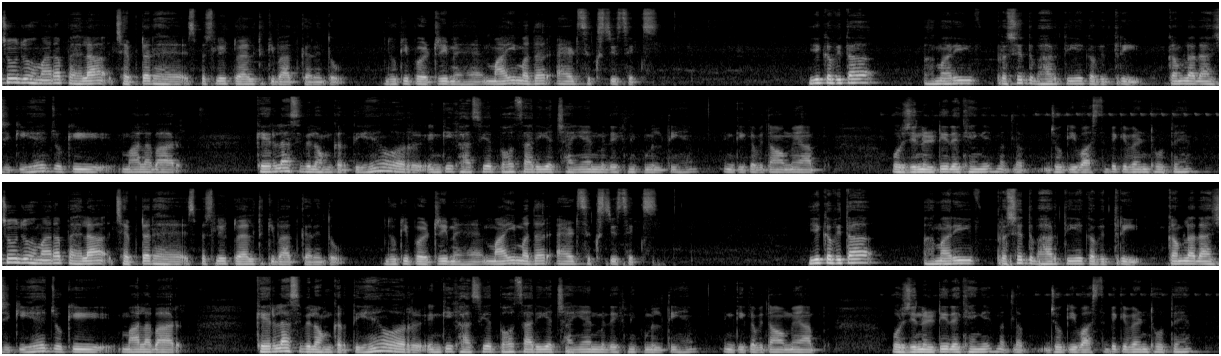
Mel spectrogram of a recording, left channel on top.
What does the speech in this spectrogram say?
जो हमारा पहला चैप्टर है, स्पेशली 12th की बात करें तो, जो कि पोइट्री में है, माई मदर एट 66। ये कविता हमारी प्रसिद्ध भारतीय कवित्री कमला दास जी की है, जो कि मालाबार केरला से बिलोंग करती हैं। और इनकी खासियत, बहुत सारी अच्छाइयाँ इनमें देखने को मिलती हैं। इनकी कविताओं में आप ओरिजिनलिटी देखेंगे, मतलब जो कि वास्तविक इवेंट होते हैं।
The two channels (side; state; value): both; normal; correlation 0.81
